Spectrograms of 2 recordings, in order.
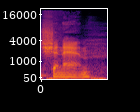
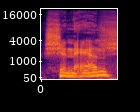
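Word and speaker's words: Shanann: mother i don't like that her name is pronounced shenan shenan it's spelled as a shannon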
